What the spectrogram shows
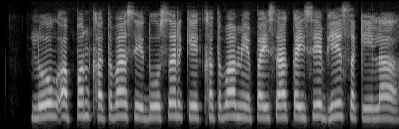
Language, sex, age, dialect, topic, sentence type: Magahi, female, 36-40, Western, banking, question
